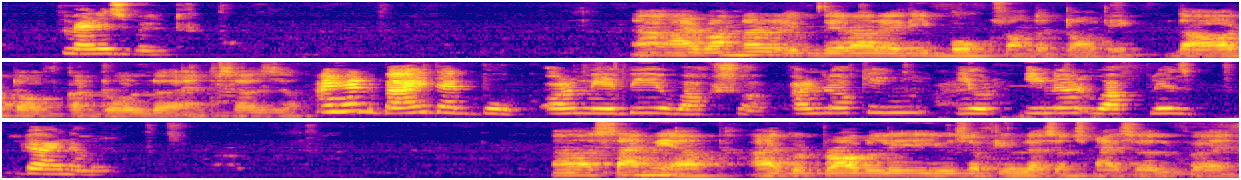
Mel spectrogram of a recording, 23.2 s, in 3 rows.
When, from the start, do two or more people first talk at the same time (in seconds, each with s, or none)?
none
